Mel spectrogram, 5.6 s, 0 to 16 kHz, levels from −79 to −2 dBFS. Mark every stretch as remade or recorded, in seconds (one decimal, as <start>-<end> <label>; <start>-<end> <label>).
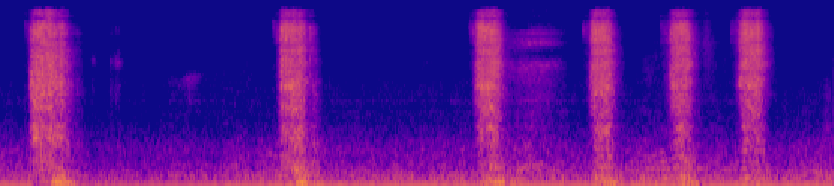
0.0-0.4 recorded; 0.4-1.5 remade; 1.5-1.9 recorded; 1.9-5.6 remade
